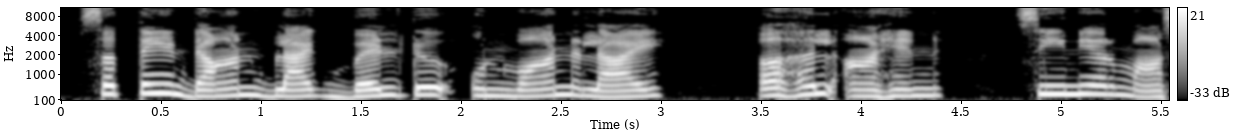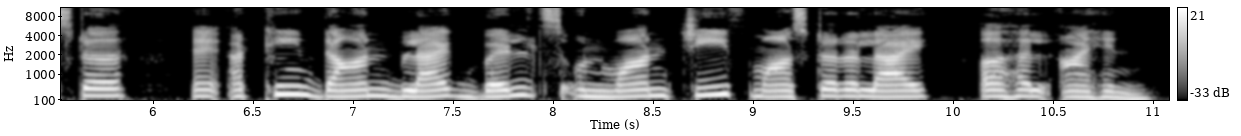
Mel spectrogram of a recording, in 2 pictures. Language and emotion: Sindhi, neutral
